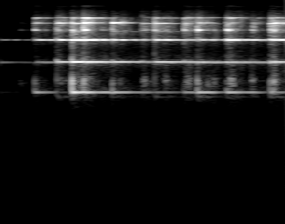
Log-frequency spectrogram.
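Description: A bright chiming notification bell rings in a quick repeated pattern of metallic dings for about two seconds, clear and close with no talk.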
